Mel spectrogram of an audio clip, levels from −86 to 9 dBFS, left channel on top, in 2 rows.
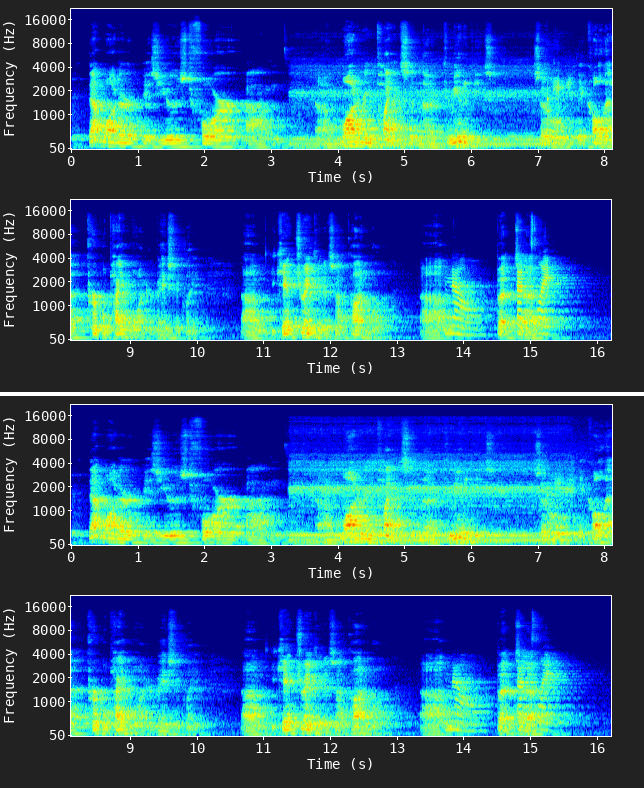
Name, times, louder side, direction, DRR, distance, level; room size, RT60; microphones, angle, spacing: voice 1, 0.3-3.1 3.7-6.3 6.9-10.0 10.7-12.8 13.3-13.9 14.5-15.1, equal, 25° left, 1 dB, 1.3 m, -23 dB
sound 1, 3.3-7.9, right 4 dB, 65° right, 0.8 m, -31 dB
voice 2, 7.2-7.6 13.7-14.3 14.8-15.3, left 4 dB, 75° left, 5 dB, 0.7 m, -27 dB
13.0 x 4.4 x 3.5 m, 1.5 s
head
